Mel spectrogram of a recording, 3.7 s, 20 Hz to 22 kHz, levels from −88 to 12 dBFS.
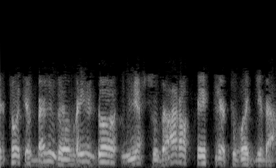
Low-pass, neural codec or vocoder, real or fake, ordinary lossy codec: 7.2 kHz; codec, 16 kHz, 1 kbps, FreqCodec, smaller model; fake; MP3, 24 kbps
